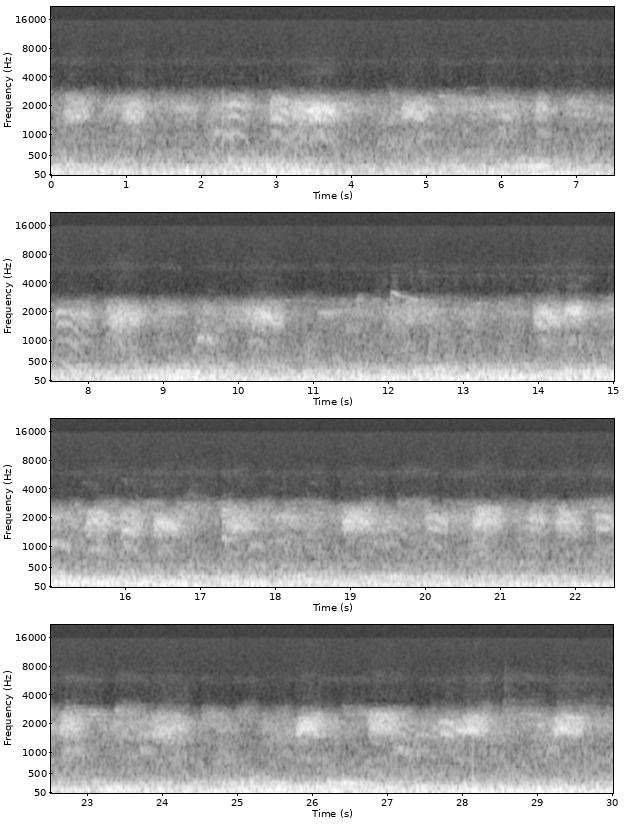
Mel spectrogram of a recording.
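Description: Birds calling over and over, short calls about one or two a second, over a steady low rumble.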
